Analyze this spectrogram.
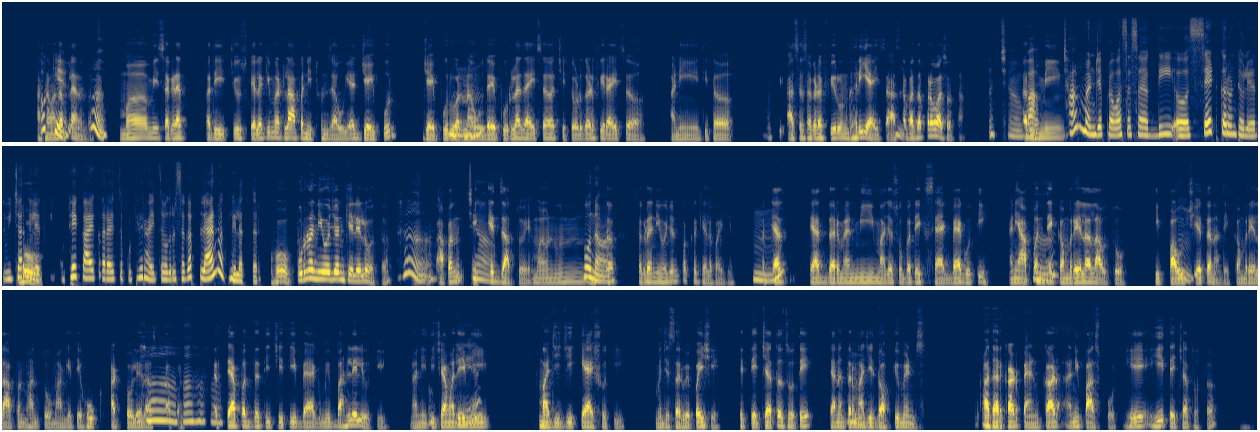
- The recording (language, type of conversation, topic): Marathi, podcast, प्रवासात तुमचं सामान कधी हरवलं आहे का, आणि मग तुम्ही काय केलं?
- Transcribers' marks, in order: other noise; tapping; swallow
